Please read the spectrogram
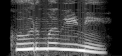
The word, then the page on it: ಕೂರ್ಮವೀಣೆ: kūrma vīṇe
